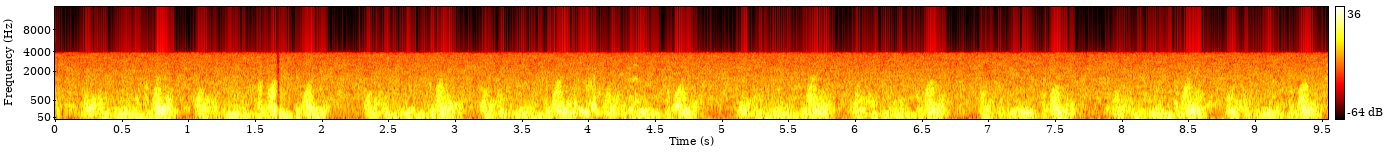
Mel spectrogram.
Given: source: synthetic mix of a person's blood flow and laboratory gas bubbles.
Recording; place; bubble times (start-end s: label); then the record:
Doppler ultrasound of blood flow; precordium
3.86-4.39 s: bubbles
From the record:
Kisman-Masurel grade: 212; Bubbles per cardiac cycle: several, 3 to 8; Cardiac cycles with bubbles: 1 to 10%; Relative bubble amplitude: moderate (0.250 to 0.450); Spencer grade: 1 (occasional bubble signal discernible with the cardiac motion signal, with majority of cardiac periods free of bubbles); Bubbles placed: anywhere in the cardiac cycle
